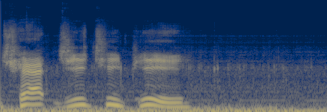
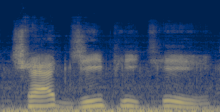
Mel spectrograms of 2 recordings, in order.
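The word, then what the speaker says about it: ChatGPT: And Chat GTP, I keep saying it wrong. Chat GPT is the one that's probably gotten the most press.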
